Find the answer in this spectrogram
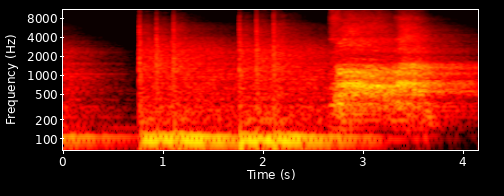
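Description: Channel intro jingle music: two deep drum hits over a low hum, then a louder, denser swell for the last second or so that cuts off at the end.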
